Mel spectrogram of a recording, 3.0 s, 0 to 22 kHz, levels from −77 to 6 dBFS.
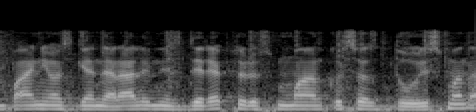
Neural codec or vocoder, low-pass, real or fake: codec, 16 kHz, 16 kbps, FunCodec, trained on LibriTTS, 50 frames a second; 7.2 kHz; fake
